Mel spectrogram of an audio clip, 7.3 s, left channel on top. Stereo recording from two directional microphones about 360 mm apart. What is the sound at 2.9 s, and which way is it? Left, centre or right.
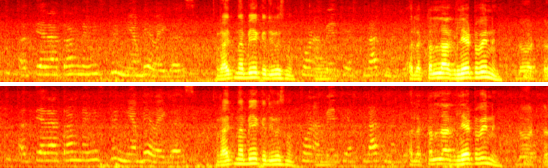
Speech, centre.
